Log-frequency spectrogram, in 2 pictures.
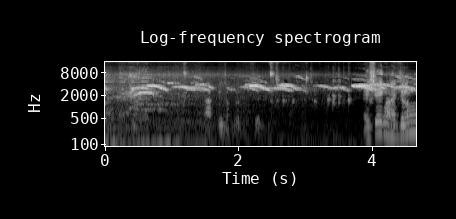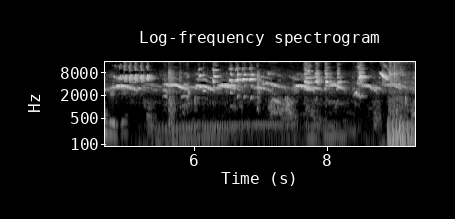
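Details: Stone whistling thrush (ciung batu, also called ciung wanara) singing in breeding condition, calling to a female, used as a lure to train other birds: a rich stream of varied whistled and slurred high phrases, with a human voice and some low noise.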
